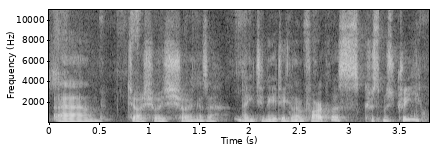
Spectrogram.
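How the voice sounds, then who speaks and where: A man's voice: mid-range voice, sing-song, fairly quick, vocal fry. A man hosting a casual interview podcast. He chats freely, laughs easily, and restarts his sentences often. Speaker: podcast host.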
